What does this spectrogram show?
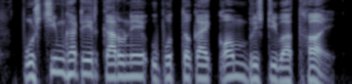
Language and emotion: Bengali, neutral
